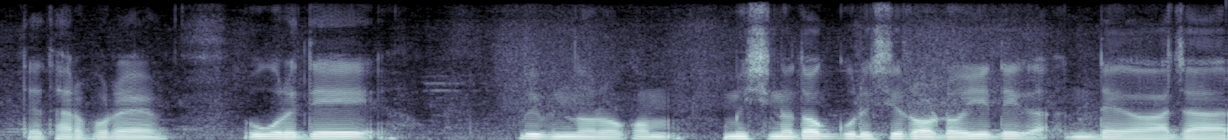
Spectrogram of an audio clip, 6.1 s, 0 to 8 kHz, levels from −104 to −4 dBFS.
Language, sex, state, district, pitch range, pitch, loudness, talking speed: Chakma, male, Tripura, Unakoti, 105-115 Hz, 110 Hz, -18 LUFS, 145 wpm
